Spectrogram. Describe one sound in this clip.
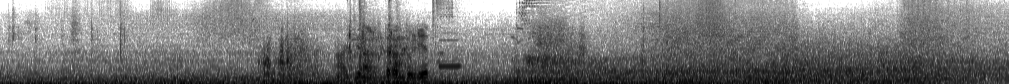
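A spacecraft engine rumbles steadily and swells as it takes off.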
